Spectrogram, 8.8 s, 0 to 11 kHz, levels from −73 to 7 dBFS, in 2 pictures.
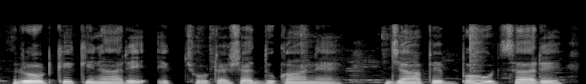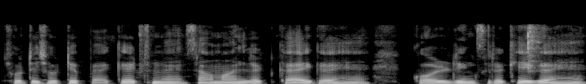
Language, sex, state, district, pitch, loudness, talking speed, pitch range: Hindi, male, Jharkhand, Deoghar, 145 Hz, -19 LUFS, 170 wpm, 140-155 Hz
